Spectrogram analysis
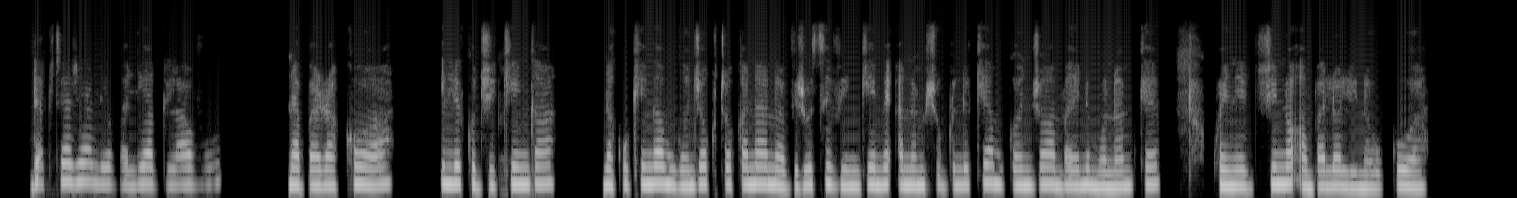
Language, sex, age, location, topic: Swahili, female, 18-24, Kisumu, health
